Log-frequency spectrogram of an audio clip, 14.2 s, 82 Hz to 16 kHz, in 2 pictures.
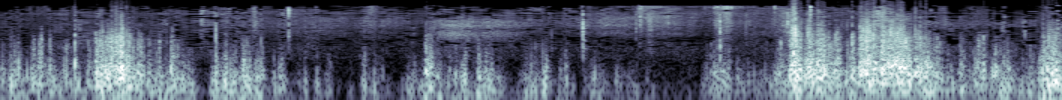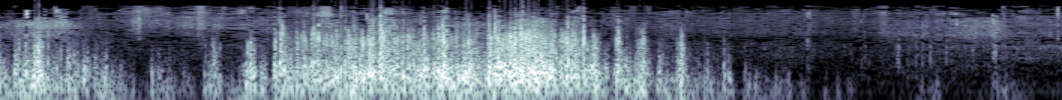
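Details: Poitou donkeys recorded April 14, 2011, a loud rasping bray cycling in long rhythmic pulses of rising and falling breaths for about twelve seconds, then fading, with rustling and footsteps around.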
